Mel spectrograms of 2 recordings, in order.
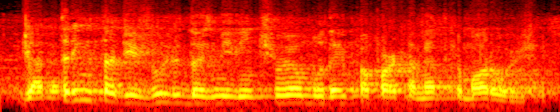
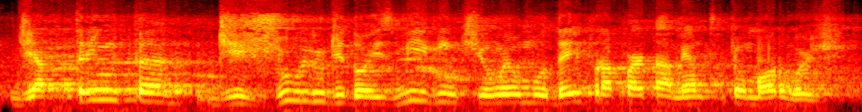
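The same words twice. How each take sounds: First: Said in the usual way. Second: Measured, spaced-out statement of the date; deliberate emphasis. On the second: Real, not acted. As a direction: take the date piece by piece for weight. Date said twice, first deliberately. (data dita pausadamente, com ênfase)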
